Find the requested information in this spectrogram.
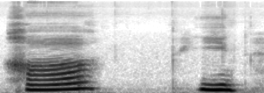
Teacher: Və bu saitlər işləndiyi zaman, sözün tərkibində işləndiyi zaman mütləq şəkildə, deməli bu iki saitin ortasına y samiti, y bitişdirici samiti əlavə olunur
